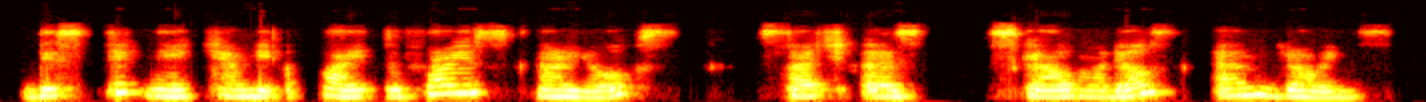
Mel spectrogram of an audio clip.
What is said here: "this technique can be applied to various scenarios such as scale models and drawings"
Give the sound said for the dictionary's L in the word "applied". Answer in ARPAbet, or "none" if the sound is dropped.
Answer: L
